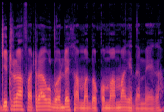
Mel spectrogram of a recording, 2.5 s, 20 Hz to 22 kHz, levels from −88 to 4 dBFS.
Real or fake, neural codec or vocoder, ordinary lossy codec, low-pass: fake; vocoder, 48 kHz, 128 mel bands, Vocos; none; 19.8 kHz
